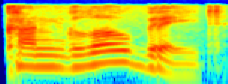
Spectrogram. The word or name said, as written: conglobate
